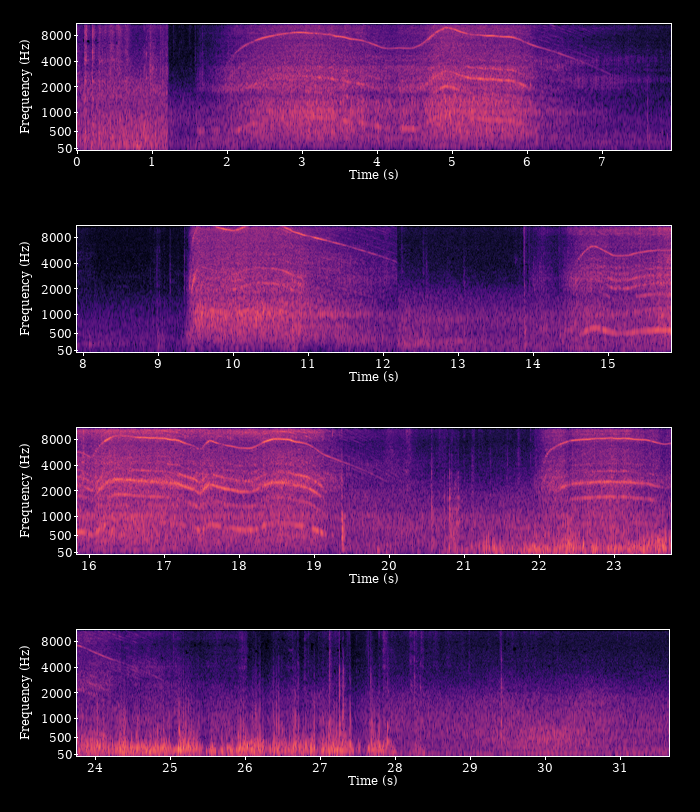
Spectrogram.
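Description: Corded electric drill with a hole saw cutting plywood in four runs of a few seconds each, the motor whine rising and sagging in pitch as the trigger is worked and the saw bites. Rougher, lower cutting noise follows near the end.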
